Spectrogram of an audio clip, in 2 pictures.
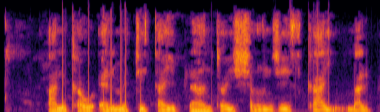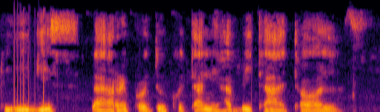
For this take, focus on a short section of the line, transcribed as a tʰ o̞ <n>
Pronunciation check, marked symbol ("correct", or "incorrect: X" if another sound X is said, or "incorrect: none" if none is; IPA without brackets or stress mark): correct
